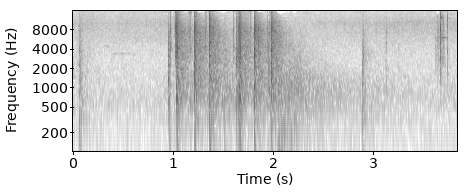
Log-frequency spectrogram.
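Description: Rapid revolver shots ring out with a rolling echo.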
